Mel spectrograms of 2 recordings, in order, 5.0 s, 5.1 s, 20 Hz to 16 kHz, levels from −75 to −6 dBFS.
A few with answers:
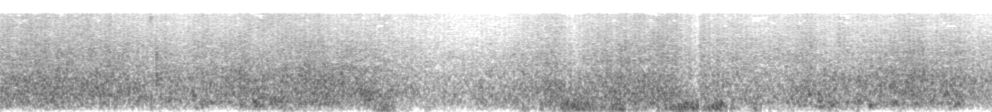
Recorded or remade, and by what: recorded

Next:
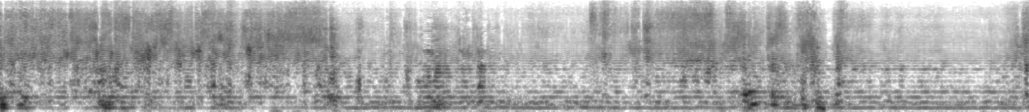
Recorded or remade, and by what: remade, vocoder, BigVGAN v2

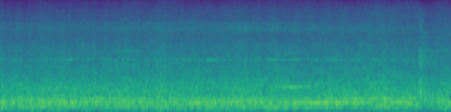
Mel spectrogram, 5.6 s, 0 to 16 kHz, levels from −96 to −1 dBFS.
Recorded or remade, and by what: remade, vocoder, BigVGAN v2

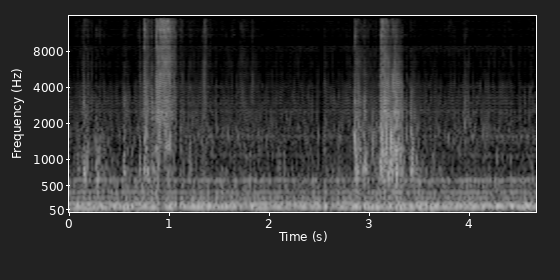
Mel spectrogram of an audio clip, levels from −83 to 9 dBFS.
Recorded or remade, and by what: remade, vocoder, BigVGAN v2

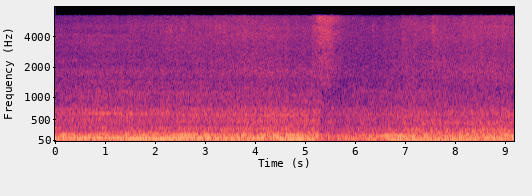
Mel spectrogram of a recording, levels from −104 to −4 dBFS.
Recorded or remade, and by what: recorded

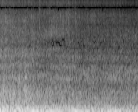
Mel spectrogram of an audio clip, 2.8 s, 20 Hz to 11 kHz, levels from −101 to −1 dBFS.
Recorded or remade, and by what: remade, vocoder, BigVGAN v2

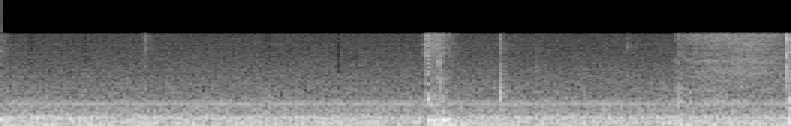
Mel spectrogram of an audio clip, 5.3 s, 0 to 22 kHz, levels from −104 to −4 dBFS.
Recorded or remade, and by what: remade, vocoder, BigVGAN v2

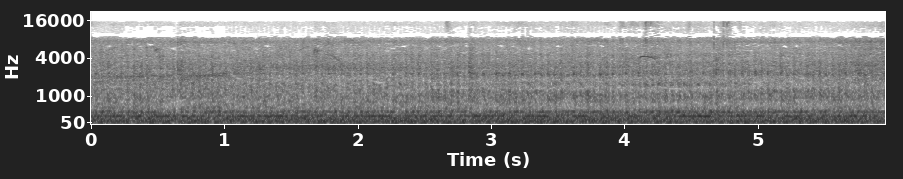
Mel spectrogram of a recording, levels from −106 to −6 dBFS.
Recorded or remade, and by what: remade, vocoder, BigVGAN v2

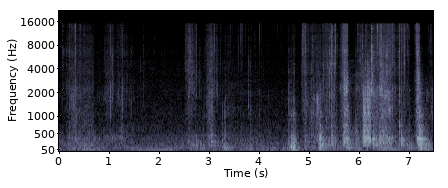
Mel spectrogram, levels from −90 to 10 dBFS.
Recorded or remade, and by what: recorded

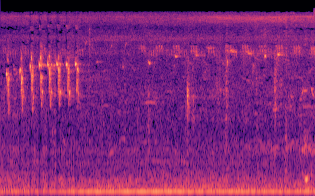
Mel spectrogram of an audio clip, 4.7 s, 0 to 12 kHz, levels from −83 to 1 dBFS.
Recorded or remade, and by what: recorded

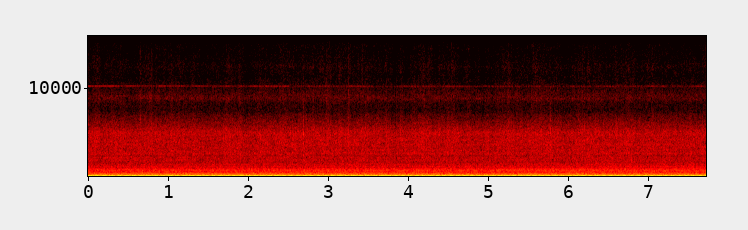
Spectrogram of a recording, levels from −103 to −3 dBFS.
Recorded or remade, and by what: recorded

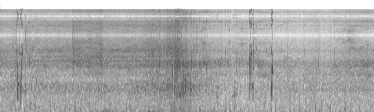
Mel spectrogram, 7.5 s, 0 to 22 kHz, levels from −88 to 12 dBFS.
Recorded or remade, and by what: recorded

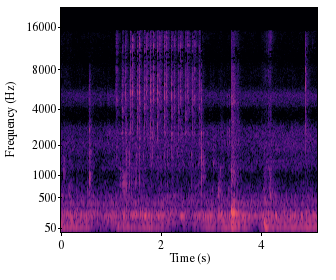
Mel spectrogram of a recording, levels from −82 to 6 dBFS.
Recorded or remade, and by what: recorded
